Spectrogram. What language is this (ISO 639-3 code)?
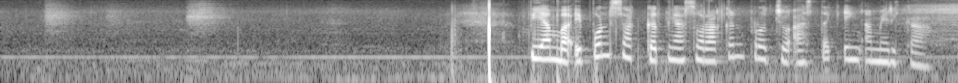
jav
